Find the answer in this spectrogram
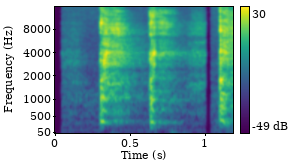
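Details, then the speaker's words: Three harsh, forceful coughs in quick succession from an adult, acted in a cough syrup advertisement; the character complains of nonstop coughing. "直咳不停，这样做工哦，吃了这样多药，很累又爱睡啊，我的肺都要咳出来了啊！"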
